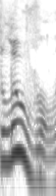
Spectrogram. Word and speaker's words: Louisville: I travel a lot so it's Louisville it's too it's it's two syllables Louisville yeah that's basically it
